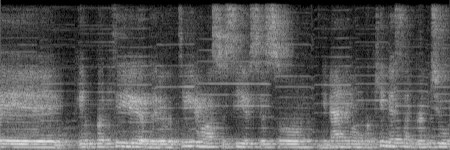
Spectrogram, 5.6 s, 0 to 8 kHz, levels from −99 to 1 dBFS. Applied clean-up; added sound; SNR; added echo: neural separator model SepFormer DNS4.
